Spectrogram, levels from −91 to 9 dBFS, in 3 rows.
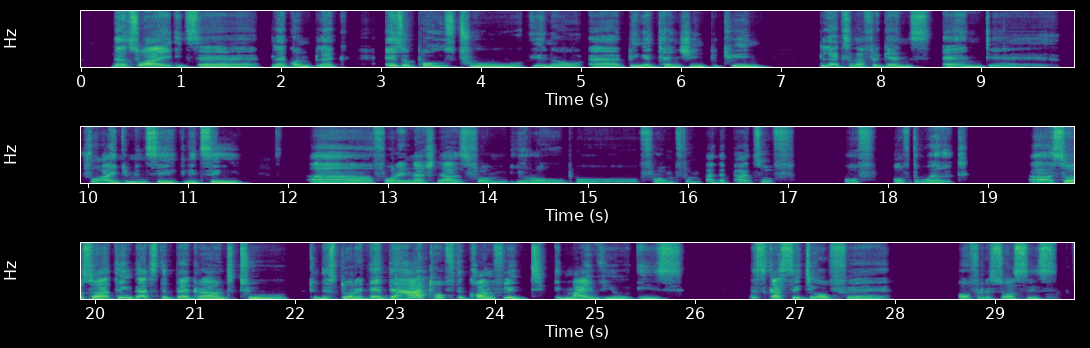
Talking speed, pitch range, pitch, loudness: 145 wpm, 115-135 Hz, 125 Hz, -20 LUFS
